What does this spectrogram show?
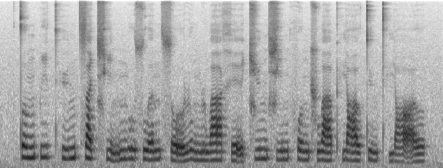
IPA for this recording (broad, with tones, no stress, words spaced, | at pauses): t̪ɤ˥ŋpi˥ t̪ʰy˧˥nt͡sä˥t͡ɕʰḭ˨˩n mu˥˩ swə˧˥nso̰˨˩ʊ̯ɻʊ˥˩ŋɻwä˧˥ xḛ˨˩ɪ̯ t͡ɕy˥nɕi˧˥nfɤ˥˧ŋ ʂwä˥˧pʰjɑ˥˧ʊ̯ t̪y˥˩nt̪ʰjɑ̰˨˩˦ʊ̯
